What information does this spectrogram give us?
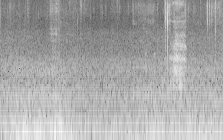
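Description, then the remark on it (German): A couple of short, wet slurping sips of water, one brief and one slightly longer, over a steady low rumbling background with no talking. “Ich muss mich mal kurz entschuldigen, falls es jetzt knistern sollte und gleich schlürfen sollte. Mein Mund ist so trocken, ich brauche mal einen Schluck Wasser.”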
